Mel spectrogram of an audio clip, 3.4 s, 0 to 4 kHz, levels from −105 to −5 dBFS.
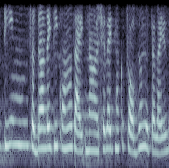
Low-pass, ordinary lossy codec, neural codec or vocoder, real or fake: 3.6 kHz; none; codec, 16 kHz in and 24 kHz out, 2.2 kbps, FireRedTTS-2 codec; fake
